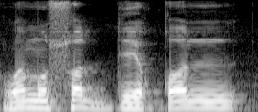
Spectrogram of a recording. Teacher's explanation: دال پر تشدید ہے، تھوڑا سختی کے ساتھ پڑھیں تاکہ تشدید ظاہر ہو · وَمُصَدِّقًا، صاد مستعلیہ ہے، قاف بھی مستعلیہ ہے، پر پڑے جائیں گے دونوں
